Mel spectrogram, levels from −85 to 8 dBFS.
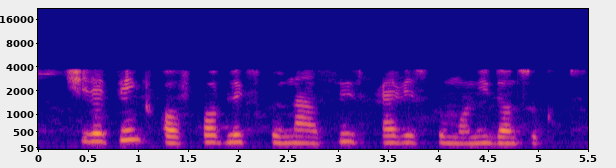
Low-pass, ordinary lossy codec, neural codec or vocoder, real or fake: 3.6 kHz; none; none; real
